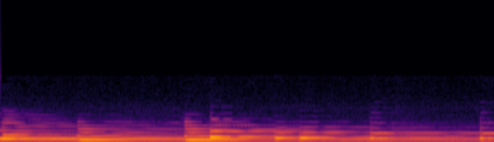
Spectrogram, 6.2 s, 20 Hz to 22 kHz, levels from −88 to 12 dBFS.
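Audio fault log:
Throughout: wrong sample rate. The music runs fast and sits high, at 1.38 times normal speed and about 5.6 semitones sharp, with tempo and pitch shifted together. That fits audio recorded at 16 kHz being played back at 22 kHz without conversion.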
